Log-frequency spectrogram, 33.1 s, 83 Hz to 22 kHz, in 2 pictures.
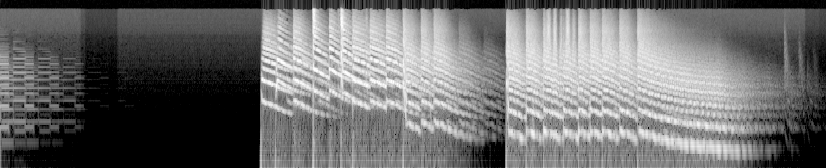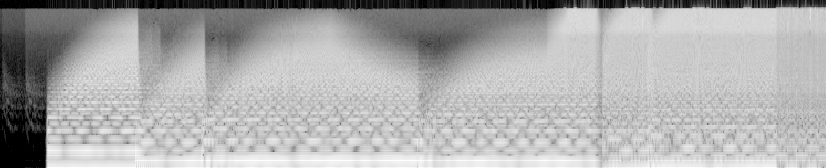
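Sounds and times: synthesizer bass and arpeggio pattern: 0.0s - 1.2s, 5.2s - 16.0s, 17.5s - 33.0s
synthesizer held note: 0.0s - 1.4s, 5.2s - 15.5s.

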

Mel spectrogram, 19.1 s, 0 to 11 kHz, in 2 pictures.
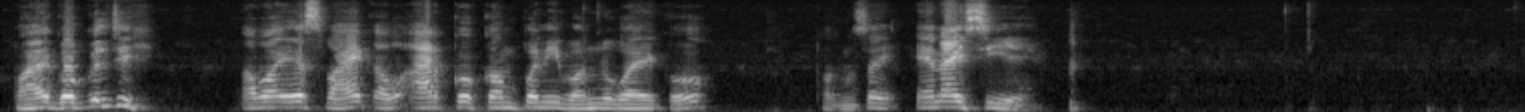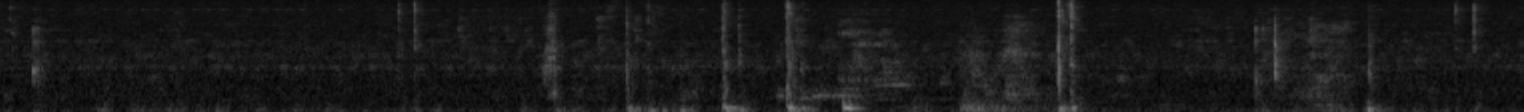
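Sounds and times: computer keyboard typing: 8.0s - 8.3s, 12.0s - 14.8s, 16.0s - 16.4s, 17.4s - 18.9s.

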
